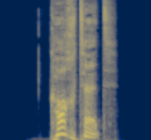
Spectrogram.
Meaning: inflection of kochen: 1. second-person plural preterite 2. second-person plural subjunctive II
- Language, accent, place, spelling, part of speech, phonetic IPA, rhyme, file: German, Germany, Berlin, kochtet, verb, [ˈkɔxtət], -ɔxtət, De-kochtet.ogg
